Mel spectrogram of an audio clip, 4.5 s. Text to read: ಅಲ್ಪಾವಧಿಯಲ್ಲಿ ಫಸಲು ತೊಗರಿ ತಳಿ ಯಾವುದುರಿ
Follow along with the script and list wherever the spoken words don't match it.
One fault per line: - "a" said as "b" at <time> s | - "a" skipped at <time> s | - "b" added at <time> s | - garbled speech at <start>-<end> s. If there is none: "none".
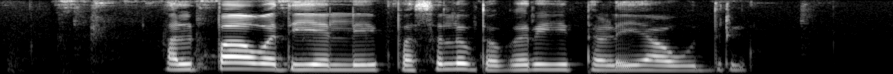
none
